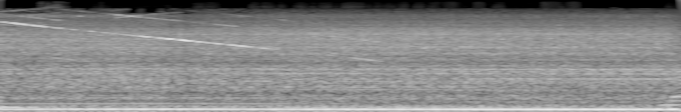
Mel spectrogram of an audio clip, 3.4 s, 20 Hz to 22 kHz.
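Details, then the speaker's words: 1999 Ford Mustang V6 with P0411 code, cold start heating catalytic converters: loud steady low buzz over idle from the secondary air pump, which vibrates against a mounting bracket that lacked clearance. "I can hear it already it's going like crazy it buzzes quite a bit actually"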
